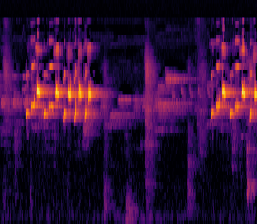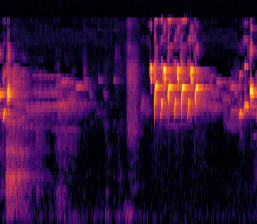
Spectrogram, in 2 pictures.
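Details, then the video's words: European goldfinch from Morocco singing the Widaniya style in three bursts of quick, jingling high notes, with soft clicks and a short rustling noise between phrases. "الحسون المراكشي لغة الويدانية"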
